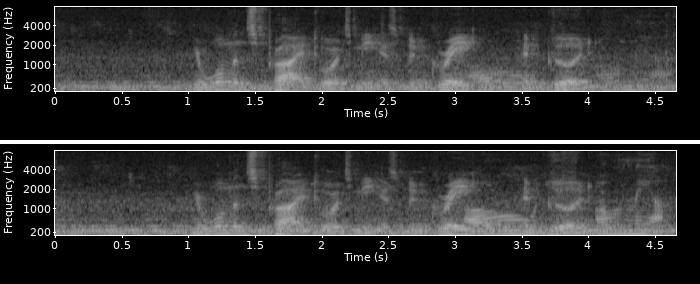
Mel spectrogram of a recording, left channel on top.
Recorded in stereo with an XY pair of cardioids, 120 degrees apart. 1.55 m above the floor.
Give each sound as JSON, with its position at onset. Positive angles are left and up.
{"t": 1.0, "sound": "a man speaking", "azimuth_deg": 5, "distance_m": 4.0}
{"t": 3.1, "sound": "a man speaking", "azimuth_deg": -60, "distance_m": 4.5}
